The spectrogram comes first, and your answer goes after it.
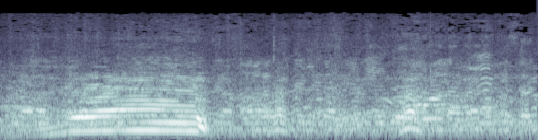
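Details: Farm cow culled from a dairy herd and sold for meat, in Bangladesh; one loud drawn-out moo lasting about a second ends with a sharp drop, followed by background chatter of people and faint lowing.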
